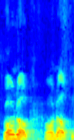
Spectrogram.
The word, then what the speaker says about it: Roanoke: It was Roanoke. Am I pronouncing it something? – Roanoke.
